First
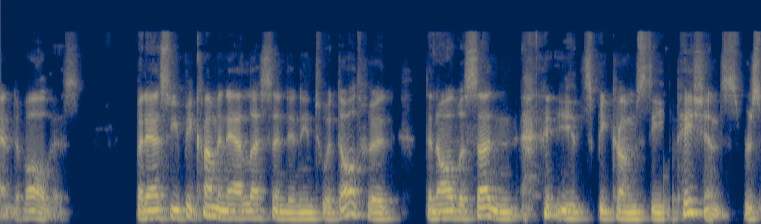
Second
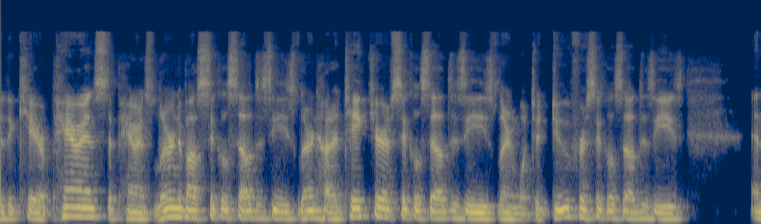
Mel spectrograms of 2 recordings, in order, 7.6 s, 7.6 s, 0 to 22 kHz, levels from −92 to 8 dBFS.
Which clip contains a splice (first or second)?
first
